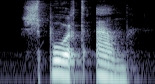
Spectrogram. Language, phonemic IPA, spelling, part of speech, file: Dutch, /ˈsport ˈan/, spoort aan, verb, Nl-spoort aan.ogg
- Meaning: inflection of aansporen: 1. second/third-person singular present indicative 2. plural imperative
